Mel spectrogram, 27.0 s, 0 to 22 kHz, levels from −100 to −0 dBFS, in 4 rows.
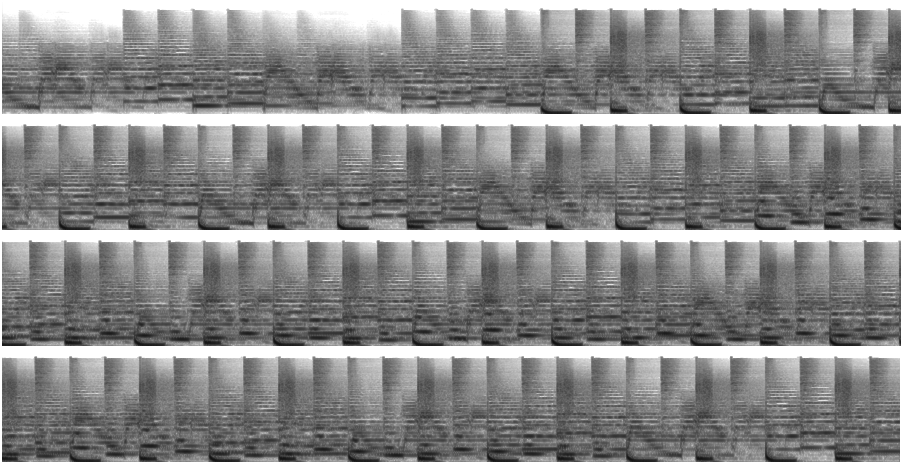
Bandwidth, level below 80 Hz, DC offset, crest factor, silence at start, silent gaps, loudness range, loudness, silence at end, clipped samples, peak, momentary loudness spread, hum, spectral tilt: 17 kHz; -24 dBFS; under 0.1%; 14 dB; 0 s; none; 4 LU; -16 LUFS; 0 s; under 0.1%; -2 dBFS; 7 LU; none; -4 dB/octave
